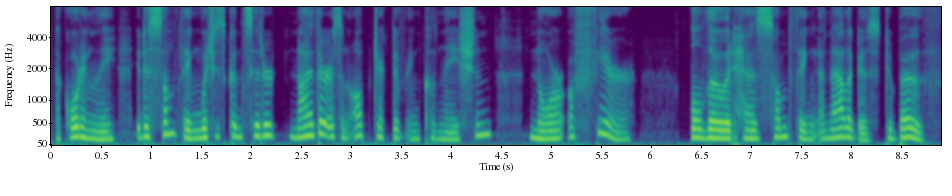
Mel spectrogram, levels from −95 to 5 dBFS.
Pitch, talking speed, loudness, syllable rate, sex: 190 Hz, 155 wpm, -20 LUFS, 5.6 syllables/s, female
